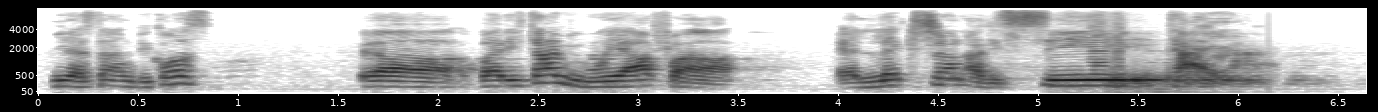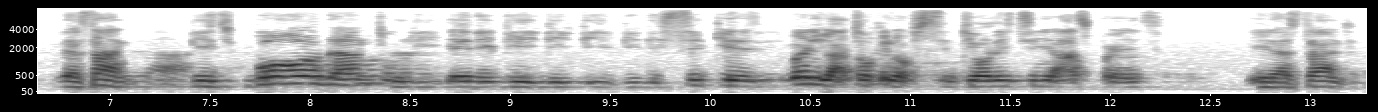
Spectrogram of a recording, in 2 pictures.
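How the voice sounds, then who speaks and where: A Nigerian man with a husky, mellow and slightly high voice talks as a panel guest. His delivery is halting and repetitive, with frequent checks that listeners follow. The recording is muffled and a bit distant. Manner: halting, repetitive, punctuates with "you understand". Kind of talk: political discussion on a radio and TV panel. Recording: muffled, distant-mic, lo-fi studio pickup.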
